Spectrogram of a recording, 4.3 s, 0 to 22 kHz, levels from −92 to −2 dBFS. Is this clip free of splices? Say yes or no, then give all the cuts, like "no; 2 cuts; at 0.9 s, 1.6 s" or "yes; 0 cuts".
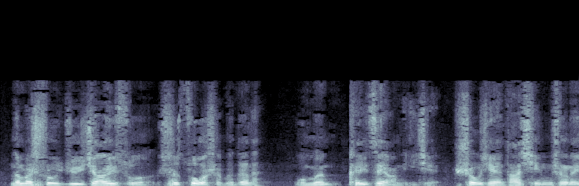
no; 1 cut; at 2.6 s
